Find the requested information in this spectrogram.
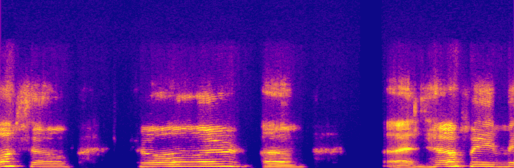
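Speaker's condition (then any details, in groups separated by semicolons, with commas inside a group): ALS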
